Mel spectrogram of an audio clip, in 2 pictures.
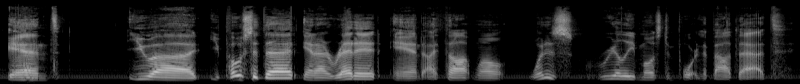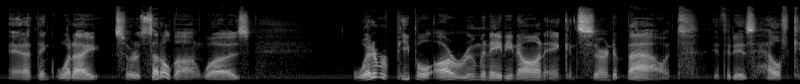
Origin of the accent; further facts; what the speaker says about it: Minnesota, United States; It is my home state as well.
